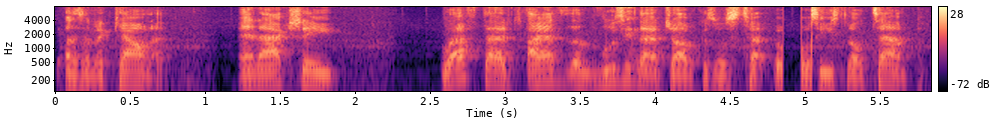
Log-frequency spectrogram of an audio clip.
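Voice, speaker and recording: A talk show host whose first language is Spanish, talking slowly and carefully in casual chat, often restarting sentences. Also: mid-range voice, a little mellow, soft background music. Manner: deliberately slow, careful speech with frequent restarts.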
